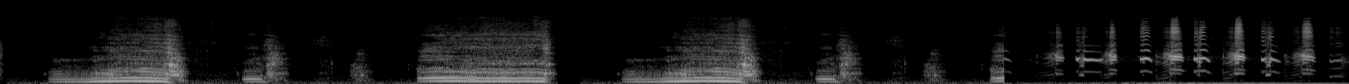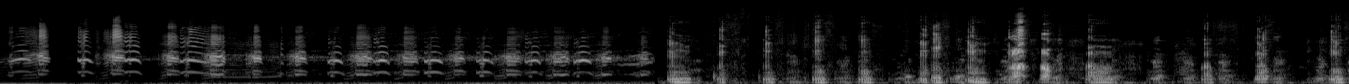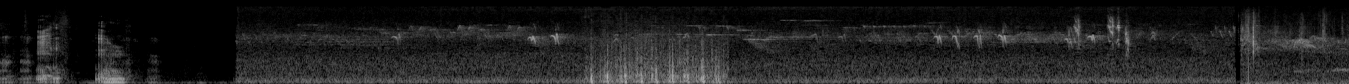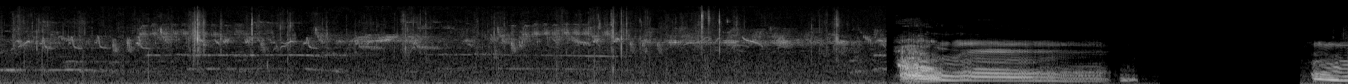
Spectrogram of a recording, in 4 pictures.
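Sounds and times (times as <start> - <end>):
pigs grunting: 20.1 - 28.7.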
